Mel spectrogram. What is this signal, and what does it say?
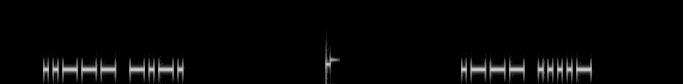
Morse code, heard as a keyed tone, about 25 wpm, 700 Hz. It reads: 2C J4
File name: Two Letter-Number Combinations - 25wpm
